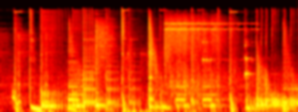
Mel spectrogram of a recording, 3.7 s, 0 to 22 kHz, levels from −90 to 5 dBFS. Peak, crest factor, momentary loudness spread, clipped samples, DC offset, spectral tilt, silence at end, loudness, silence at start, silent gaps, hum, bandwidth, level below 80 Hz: -2 dBFS; 18 dB; 5 LU; under 0.1%; under 0.1%; -4 dB/octave; 0 s; -19 LUFS; 0 s; none; none; 17 kHz; -32 dBFS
